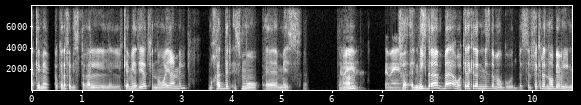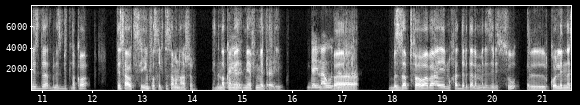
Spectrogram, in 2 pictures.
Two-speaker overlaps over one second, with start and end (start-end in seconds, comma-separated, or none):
none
